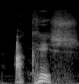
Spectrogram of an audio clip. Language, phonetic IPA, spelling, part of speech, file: Polish, [a‿ˈkɨʃ], a kysz, interjection, Pl-a kysz.ogg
